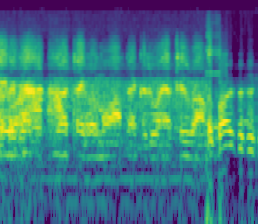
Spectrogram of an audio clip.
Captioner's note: mission Control Audio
